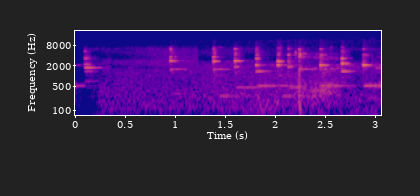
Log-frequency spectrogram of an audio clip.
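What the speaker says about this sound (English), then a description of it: "And I need to take this phone call real quick." A phone ringtone chirps in a quick repeating pattern of bright electronic tones, several rings in a row, fairly clear over a quiet room with no talking.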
